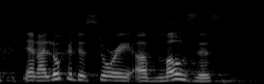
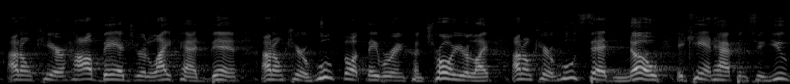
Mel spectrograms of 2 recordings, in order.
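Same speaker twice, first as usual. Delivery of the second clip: rising, louder preacher's cadence; full-force preaching; 5 dB louder than usual. Acted. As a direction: preach it to the congregation, building up.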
